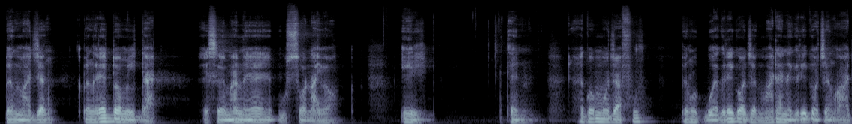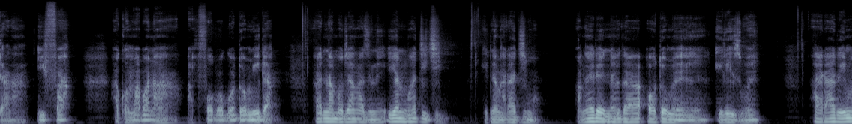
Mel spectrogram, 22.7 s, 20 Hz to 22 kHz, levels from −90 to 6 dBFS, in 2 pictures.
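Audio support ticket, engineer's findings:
Listened through the speech recording and nothing stood out that would point to a fault in the capture or playback chain.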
